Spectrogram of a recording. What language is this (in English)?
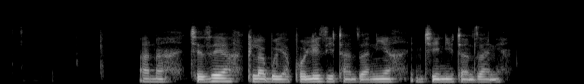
Swahili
